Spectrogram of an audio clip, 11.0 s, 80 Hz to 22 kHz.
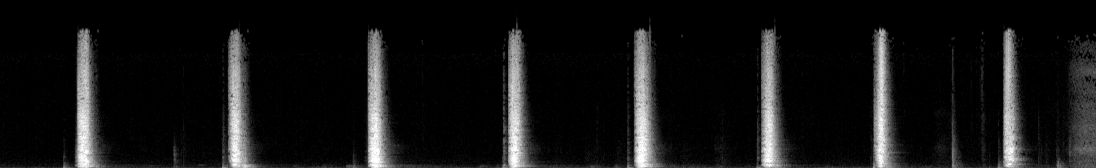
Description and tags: Balloon Creak Short Twist Multiple 2
Recorded as part of a collection of sounds created by manipulating a balloon.
Door, Floor, Close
